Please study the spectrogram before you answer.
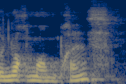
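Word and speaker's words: Norman Prince: On raconte que Normand Prince, je vous le prononce à la française, il a volé au sein de l'escaderie de la Fillette.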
